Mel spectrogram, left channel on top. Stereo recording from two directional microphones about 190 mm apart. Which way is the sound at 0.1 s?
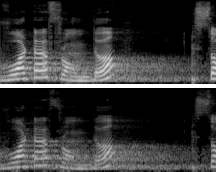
45° left (ahead or behind).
